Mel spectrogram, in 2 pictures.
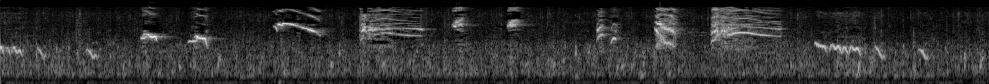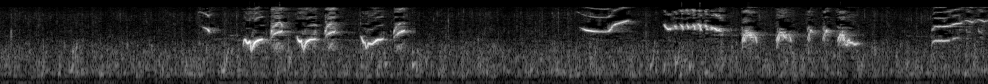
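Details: Song of an orange-headed thrush, 'teler' style, with a water therapy background: scattered looping whistles and buzzy notes, a pause mid-clip, then a dense burst of curling high phrases against constant faint rushing noise.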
